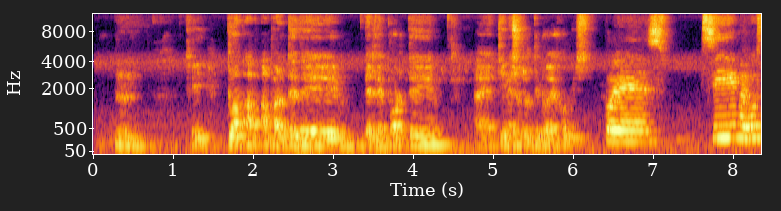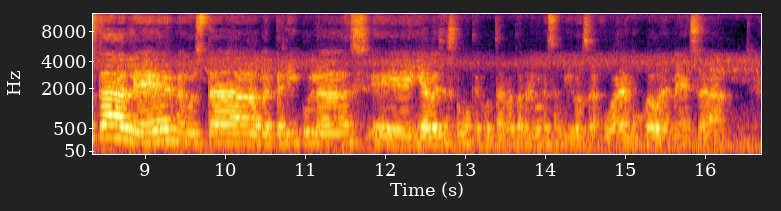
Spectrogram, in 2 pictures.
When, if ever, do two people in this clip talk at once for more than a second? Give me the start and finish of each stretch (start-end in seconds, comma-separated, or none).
none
